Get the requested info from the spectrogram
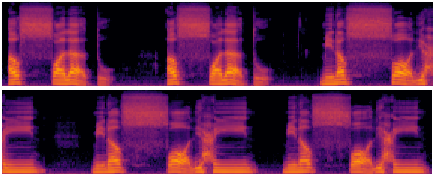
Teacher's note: لیکن یاد رہے کہ ان 3 میں سے حرف صاد کو موٹا پڑھیں گے اور باقی 2 حروف کو باریک پڑھیں گے۔ صاد میں صفت استعلا پائی جاتی ہے، اس کی وجہ سے صاد کہتا ہے کہ مجھے موٹا پڑھا جائے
